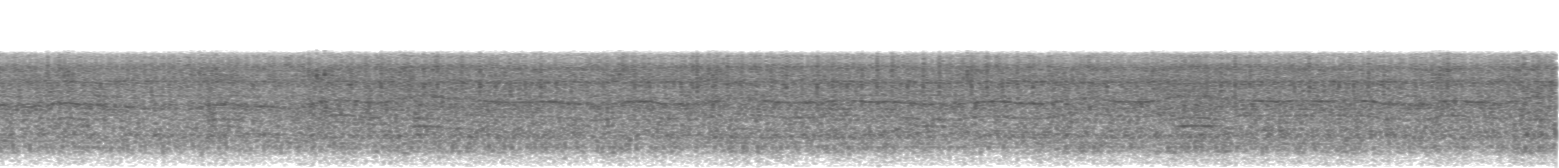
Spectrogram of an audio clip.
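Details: Engine idling after all belts, the timing belt and the tensioner were replaced: fast, even, unrelenting ticking rattle over a steady idle, an unwanted noise whose source is not pinned down.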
